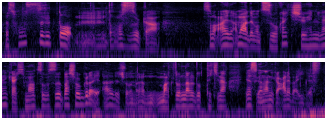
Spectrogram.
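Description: A man's voice: medium pitch, a little hiss or hum. A young man vlogging his travels casually into a handheld camera, explaining costs and rules in detail, outdoors at night and then in a small internet cafe booth. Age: young adult. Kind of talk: casual travel vlog narration.

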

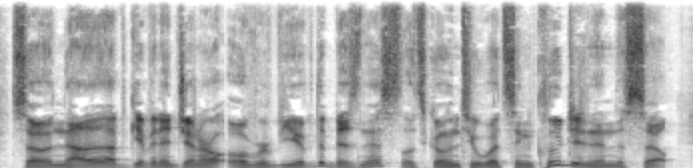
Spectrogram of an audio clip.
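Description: A man's voice: medium pitch, very fast. A man hosting a business podcast, upbeat and reading listing details from a script before asking questions. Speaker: podcast host.

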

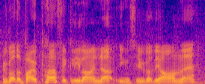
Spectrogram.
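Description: Young male sailing vlogger, casual on-the-job commentary, action-cam audio with clear water and wind noise. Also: a little high, fast talker. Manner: chatty, running commentary while working on a boat. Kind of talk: casual vlog narration. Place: outdoors on a sailboat and boat ramp. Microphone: action camera. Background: boat, water and wind noise.

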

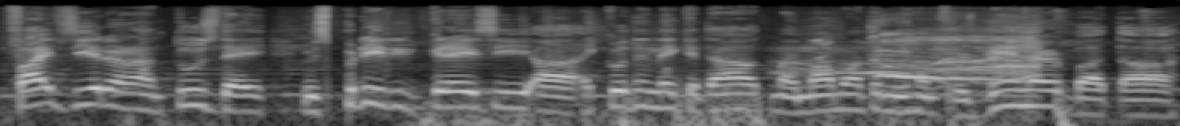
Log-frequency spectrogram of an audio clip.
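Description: A man voicing an excitable, cocky puppet sportscaster who rambles in slangy, emphatic comic commentary. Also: a little high, normal speed, music in the background, natural voice. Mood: rambling, earnest. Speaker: sports segment host.

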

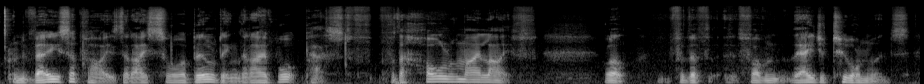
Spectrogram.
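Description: A man's voice: sits low, lively intonation, measured pace. A middle-aged English man vlogging from his living room sofa, chatty and rambling with lots of fillers and restarts. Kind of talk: casual vlog chat to camera. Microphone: camera in front, close framing.

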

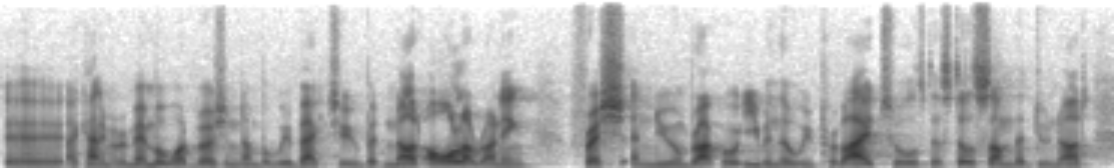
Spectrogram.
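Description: A man in his thirties answering audience questions on a conference stage, explaining in a measured, diplomatic way. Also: medium pitch, level tone, vocal fry, bright, forceful tone, low-quality recording. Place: conference stage in a large brick and concrete hall. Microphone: headset.

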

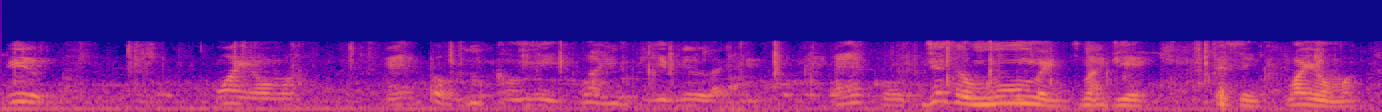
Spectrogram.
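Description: A man's voice: high voice, sing-song, brisk. Man as cheeky skirt-chaser, giggles constantly, faint room hiss. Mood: flirtatious. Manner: laughing often, playful teasing. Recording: dull audio with faint ambience.

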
